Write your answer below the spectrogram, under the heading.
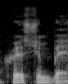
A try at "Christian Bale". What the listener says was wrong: Can you not add so many syllables to Christian? Christian.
